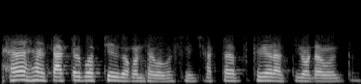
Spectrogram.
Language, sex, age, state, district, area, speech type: Bengali, male, 45-60, West Bengal, Nadia, rural, conversation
